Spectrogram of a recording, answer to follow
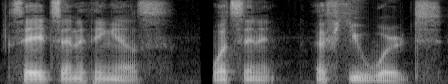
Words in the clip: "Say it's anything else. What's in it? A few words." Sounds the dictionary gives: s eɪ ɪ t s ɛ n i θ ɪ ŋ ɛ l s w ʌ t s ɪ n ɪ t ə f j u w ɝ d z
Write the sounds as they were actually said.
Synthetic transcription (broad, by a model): s eɪ ɪ t s ɛ n i θ ɪ ŋ ɛ l s w ʌ t s ɪ n ɪ t ə f j u w ɝ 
